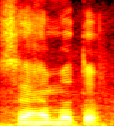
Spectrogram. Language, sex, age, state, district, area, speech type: Punjabi, male, 18-30, Punjab, Mansa, urban, read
